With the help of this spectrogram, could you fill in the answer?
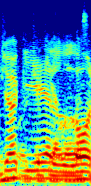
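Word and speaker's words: Jagiełło: The Jagiellonian family, or Jagiello as it's pronounced, was like a dynasty powerhouse in Europe at that time.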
